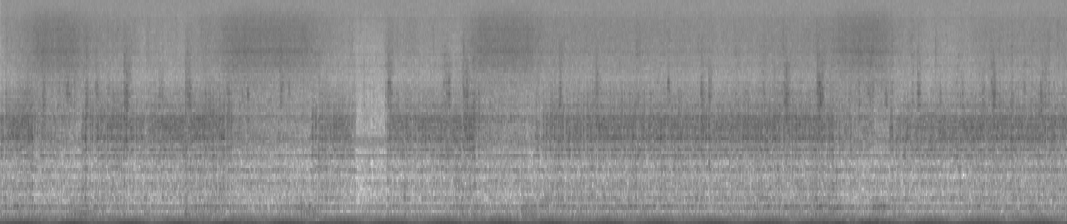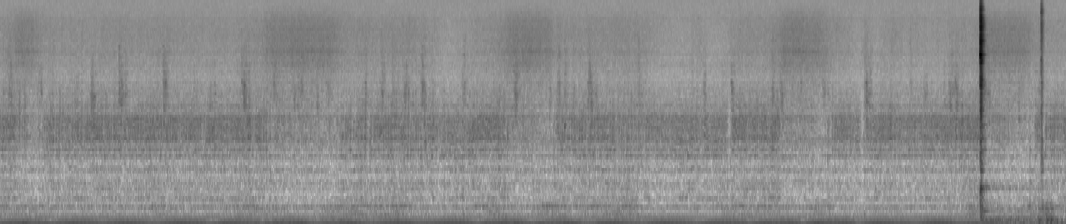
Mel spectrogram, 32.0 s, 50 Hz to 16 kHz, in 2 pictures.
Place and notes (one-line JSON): {"title": "remscheid: johann-sebastian-bach-straße - the city, the country & me: refrigerator", "date": "2014-03-27 22:55:00", "description": "inside a refrigerator\nthe city, the country & me: march 27, 2014", "latitude": "51.18", "longitude": "7.18", "altitude": "347", "timezone": "Europe/Berlin"}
